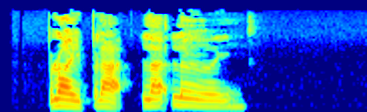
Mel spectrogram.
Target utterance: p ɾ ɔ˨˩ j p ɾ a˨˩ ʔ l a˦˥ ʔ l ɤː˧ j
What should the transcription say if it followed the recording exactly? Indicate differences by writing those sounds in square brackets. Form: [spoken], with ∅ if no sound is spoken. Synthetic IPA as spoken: p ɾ ɔ˨˩ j p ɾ a˨˩ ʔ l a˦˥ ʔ l ɤː˧ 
